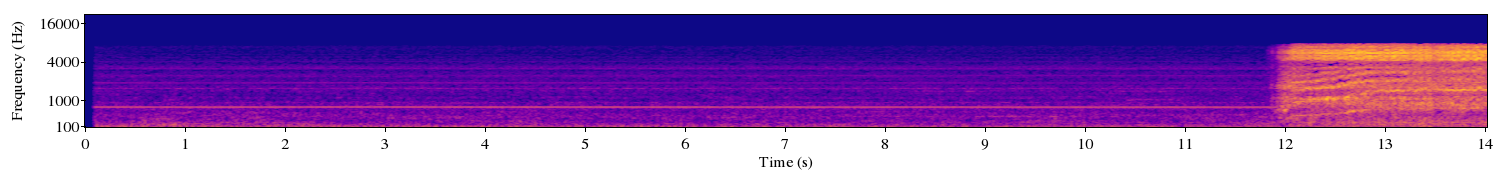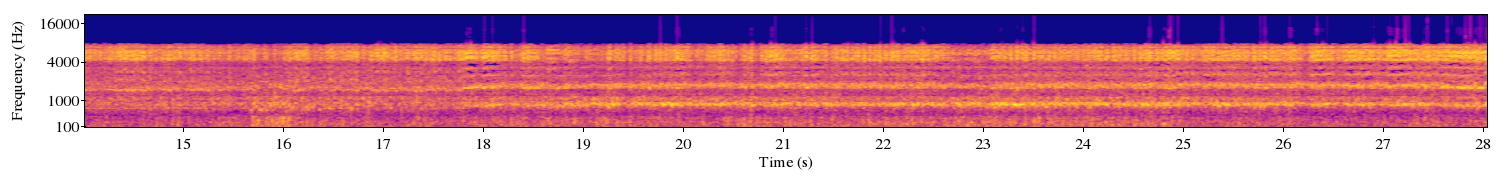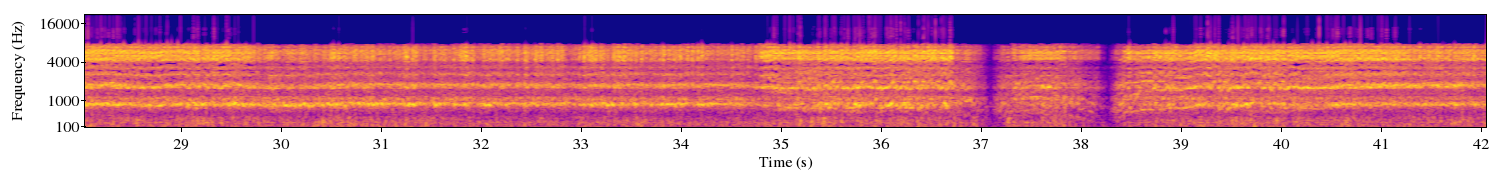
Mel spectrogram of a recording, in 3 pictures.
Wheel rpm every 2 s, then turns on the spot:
0, 0, 0, 0, 0, 0, 160, 200, 200, 230, 230, 230, 230, 230, 230, 230, 230, 210, 120, 140, 220.
none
